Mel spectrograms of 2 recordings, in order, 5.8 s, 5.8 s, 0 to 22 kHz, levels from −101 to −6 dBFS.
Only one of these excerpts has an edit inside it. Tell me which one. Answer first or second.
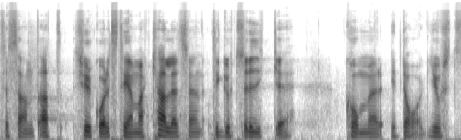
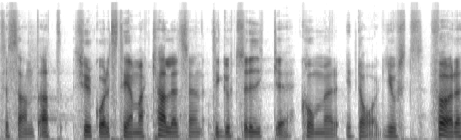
second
